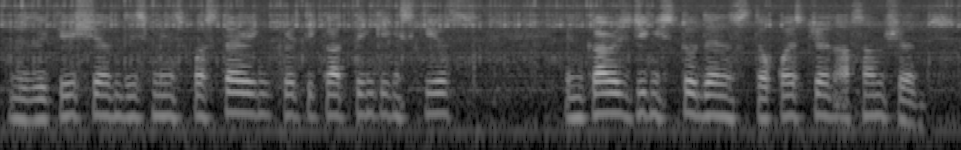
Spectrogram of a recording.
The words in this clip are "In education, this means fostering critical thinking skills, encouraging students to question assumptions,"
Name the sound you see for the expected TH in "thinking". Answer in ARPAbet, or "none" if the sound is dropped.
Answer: T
